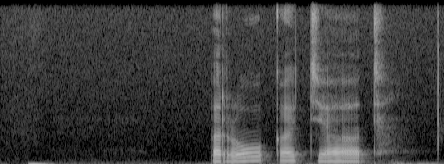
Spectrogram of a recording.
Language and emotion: Russian, sad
